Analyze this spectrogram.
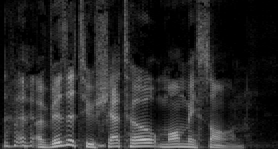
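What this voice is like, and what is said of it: Put-on French accent. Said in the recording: “I even did that with a little French accent, a little twist there.”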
